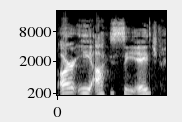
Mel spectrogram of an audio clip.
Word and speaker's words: Reich: And it's spelled like Reich, but he's Jewish. Reich. It's pronounced Reich, though.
